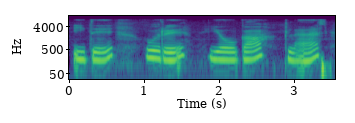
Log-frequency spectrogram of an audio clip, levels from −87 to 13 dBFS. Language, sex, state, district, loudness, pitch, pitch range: Tamil, female, Tamil Nadu, Nilgiris, -13 LUFS, 195 Hz, 185-225 Hz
